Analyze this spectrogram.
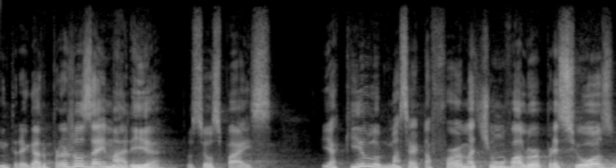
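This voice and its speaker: Lively intonation at a moderate pace from a man with an ordinary speaking voice. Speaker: preacher. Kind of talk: sermon.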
